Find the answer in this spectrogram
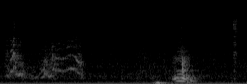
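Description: The zipper of a hooded camouflage jacket zipped, a rasp lasting under a second. Near the end there is a low thump and a short murmured "mm".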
